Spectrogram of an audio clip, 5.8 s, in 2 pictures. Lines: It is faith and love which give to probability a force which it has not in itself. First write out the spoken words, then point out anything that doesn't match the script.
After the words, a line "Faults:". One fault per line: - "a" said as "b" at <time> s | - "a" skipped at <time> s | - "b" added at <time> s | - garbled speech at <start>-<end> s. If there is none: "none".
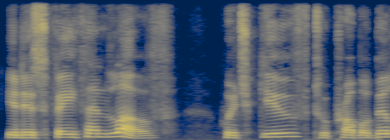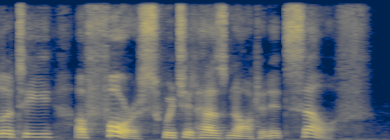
It is faith and love which give to probability a force which it has not in itself.
Faults:
none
